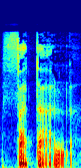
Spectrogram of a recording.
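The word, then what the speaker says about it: fatale: then fatal feminine form you just add this final but then phonetically it's the same fatal okay so General and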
